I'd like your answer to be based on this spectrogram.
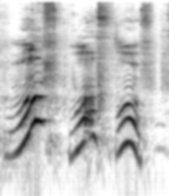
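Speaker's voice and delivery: barking like a puppy; dog barking. Pretend. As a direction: woof it out like a dog. Child imitates dog in picture book.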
